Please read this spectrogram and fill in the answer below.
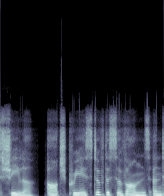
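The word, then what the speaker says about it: Chayla: Now the head and forefront of the persecution, after Lamoignon de Baville, François de Langlade du Chéla, pronounced Sheila, archpriest of the Savans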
